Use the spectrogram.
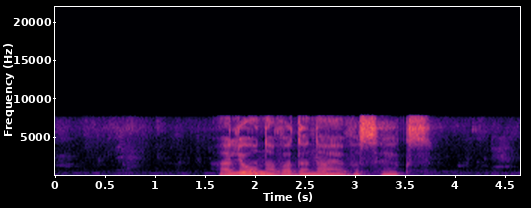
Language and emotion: Russian, sad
